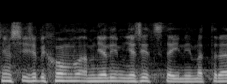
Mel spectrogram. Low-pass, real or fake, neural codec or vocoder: 7.2 kHz; fake; codec, 16 kHz, 2 kbps, FunCodec, trained on Chinese and English, 25 frames a second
